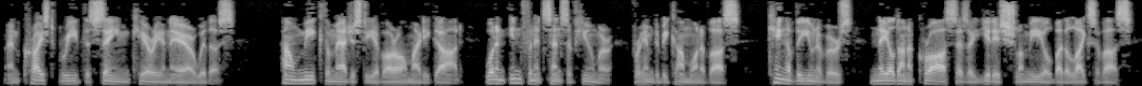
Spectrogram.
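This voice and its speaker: Man voicing a weary, bitter old abbot, low. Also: normal speed, dry recording. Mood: anguished, raving. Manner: grave, rhetorical, sardonic. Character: weary, bitter, brooding aging male abbot.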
